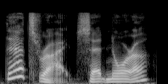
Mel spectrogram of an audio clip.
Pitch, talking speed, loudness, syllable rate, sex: 160 Hz, 145 wpm, -17 LUFS, 3.6 syllables/s, female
